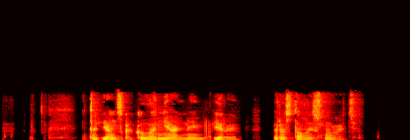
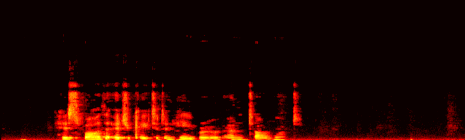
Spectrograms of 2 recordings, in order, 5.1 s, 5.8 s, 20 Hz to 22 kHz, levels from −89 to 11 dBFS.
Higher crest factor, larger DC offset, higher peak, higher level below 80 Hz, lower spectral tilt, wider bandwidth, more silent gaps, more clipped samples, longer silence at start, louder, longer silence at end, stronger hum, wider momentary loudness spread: about the same, 24 dB vs 20 dB; neither; about the same, -2 dBFS vs -2 dBFS; second, -64 dBFS vs -56 dBFS; second, -3 dB/octave vs -5.5 dB/octave; second, 8.4 kHz vs 9.4 kHz; first, 0.46-0.51 s, 0.98-1.03 s, 3.27-3.41 s vs none; neither; first, 0.4 s vs 0.25 s; second, -24 LUFS vs -19 LUFS; second, 0.65 s vs 2.1 s; neither; first, 21 LU vs 15 LU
